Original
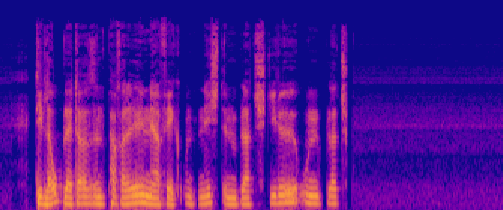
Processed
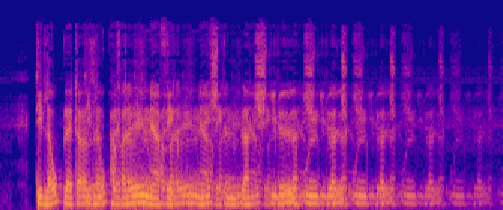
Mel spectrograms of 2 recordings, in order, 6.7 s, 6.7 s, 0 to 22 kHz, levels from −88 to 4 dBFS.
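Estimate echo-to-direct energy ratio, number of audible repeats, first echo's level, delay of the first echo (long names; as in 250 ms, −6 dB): −4.5 dB, 5, −5.5 dB, 650 ms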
